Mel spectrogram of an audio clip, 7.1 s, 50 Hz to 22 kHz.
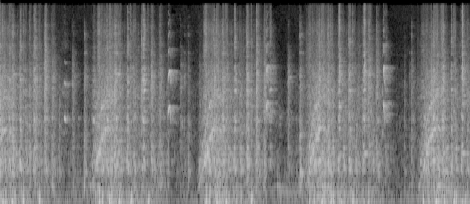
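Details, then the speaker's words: Generac 3000 W generator with Enduro overhead-valve engine, bought as a mechanic's special with a broken tank spigot: repeated start attempts, each sputtering almost to a catch then dying; owner suspects the governor is set up wrong, maybe a missing spring. "you hear that all right I'm not crazy almost like the governor is set up the wrong way"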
